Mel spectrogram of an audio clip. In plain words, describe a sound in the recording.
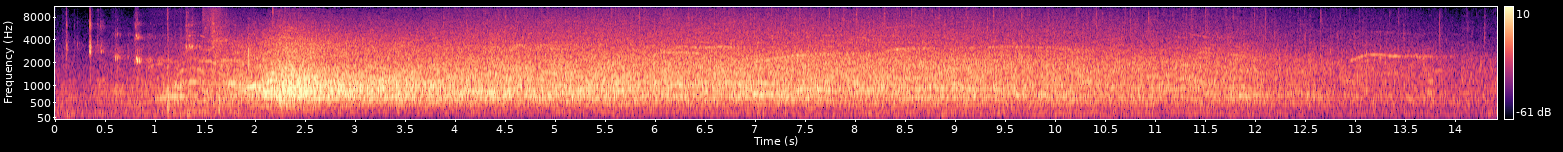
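A large crowd cheers and applauds loudly, then fades.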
